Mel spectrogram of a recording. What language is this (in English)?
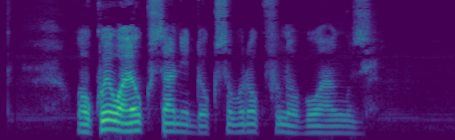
Ganda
